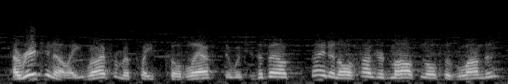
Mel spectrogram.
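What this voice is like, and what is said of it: English accent. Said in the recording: “the ... Lose the accent. You know, it's not funny anymore. You know, it was quaint there earlier”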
